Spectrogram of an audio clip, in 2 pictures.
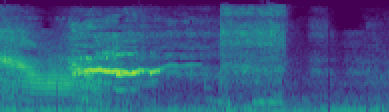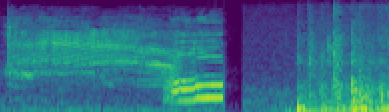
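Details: Domestic kitten crying indoors: two drawn-out harmonic meows, the first wavering then falling, the second rising and ending in a sharp upward squeal, with a brief noisy burst between and clatter at the end.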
